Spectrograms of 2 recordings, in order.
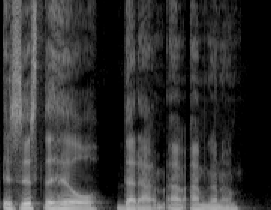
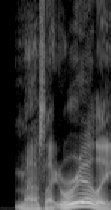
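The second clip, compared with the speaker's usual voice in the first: ordinary delivery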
